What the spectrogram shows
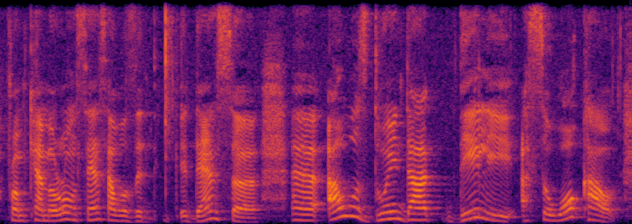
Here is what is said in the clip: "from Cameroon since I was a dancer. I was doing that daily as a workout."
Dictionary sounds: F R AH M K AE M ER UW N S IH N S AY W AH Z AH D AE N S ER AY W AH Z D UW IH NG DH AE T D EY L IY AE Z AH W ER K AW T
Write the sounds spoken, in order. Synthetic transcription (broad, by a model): F R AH M K AE M ER UW N S IH N S AY W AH Z AH D AE N S ER AY W AH Z D UW IH NG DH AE T D EY L IY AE S AH W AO K AW T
